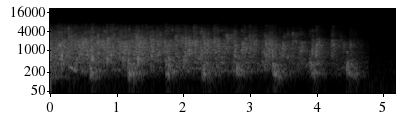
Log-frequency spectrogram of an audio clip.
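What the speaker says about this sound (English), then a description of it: "Can we get another round of applause?" An audience at a public immunology seminar applauds after a talk, a dense wash of clapping that holds steady, then thins into scattered claps and stops abruptly near the end.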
